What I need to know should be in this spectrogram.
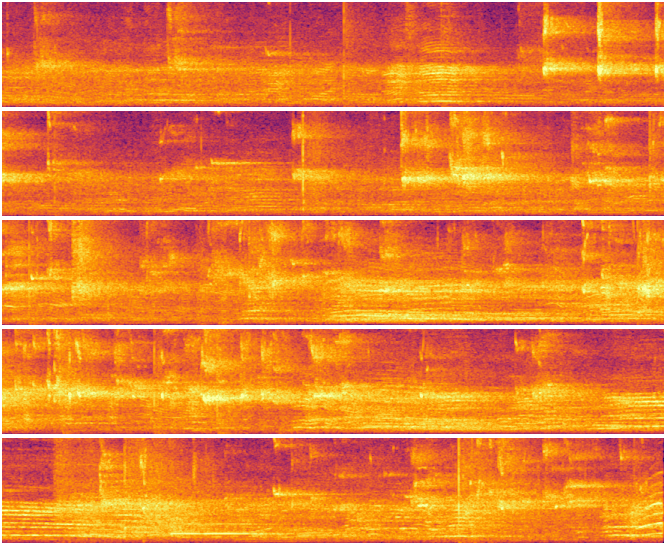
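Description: Basketball shoes squeak sharply on a court.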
